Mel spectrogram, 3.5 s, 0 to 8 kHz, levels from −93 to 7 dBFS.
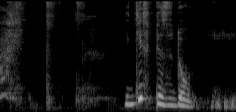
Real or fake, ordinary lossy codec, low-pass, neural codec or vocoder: fake; none; none; codec, 16 kHz, 4.8 kbps, FACodec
